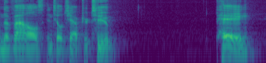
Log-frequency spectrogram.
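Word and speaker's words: פ: vowels until chapter two pay sounds like the p in pastor sade sounds like the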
